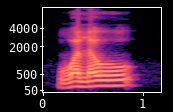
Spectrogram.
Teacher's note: لو واولین ہے، تھوڑا نرمی کے ساتھ آدھے الف کی مقدار کے برابر کھینچ کر پڑھیں گے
